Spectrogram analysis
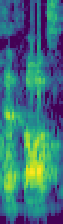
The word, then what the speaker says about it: ethos: They're pronounced logos, ethos, and pathos.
